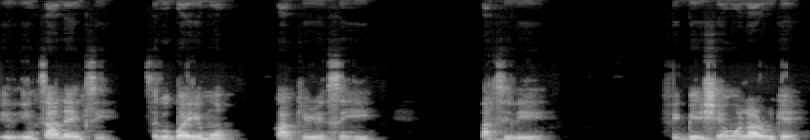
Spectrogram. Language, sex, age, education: Yoruba, female, 46-60, tertiary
